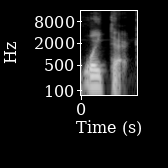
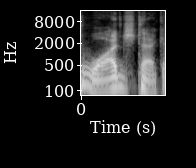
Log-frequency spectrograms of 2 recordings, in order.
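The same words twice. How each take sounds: First: Wojtek said "VOY-tek" or "WOY-tek", j as y; the j in Wojtek softened to a y sound; correct pronunciation. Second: Wojtek said "WODGE-tek", with an English j; mistaken pronunciation. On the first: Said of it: "but it's pronounced Wojtek". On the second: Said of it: "I thought it was Wojtek at first". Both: Shown as a demonstration.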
